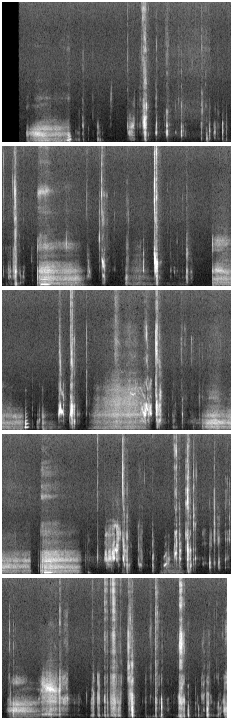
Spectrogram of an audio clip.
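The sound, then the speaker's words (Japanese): Soft, wet kissing: many short smacking bursts in an irregular rhythm, faint and separated by quiet gaps. “それでは、まずは接吻から。”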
